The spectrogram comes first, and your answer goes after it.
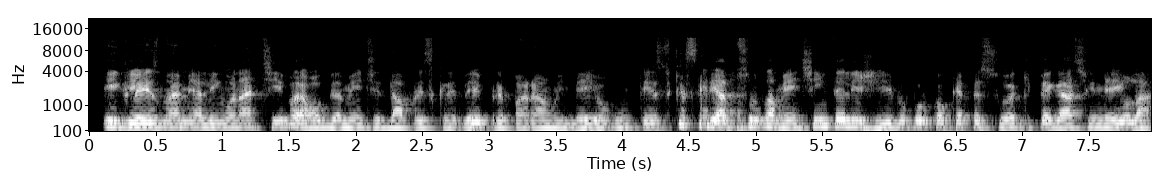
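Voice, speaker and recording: A man speaks at a very fast pace with hardly any pauses, in a fairly high pitch with ordinary pitch variation. His voice is somewhat breathy. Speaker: professor and retail expert. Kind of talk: casual chat.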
